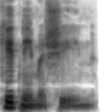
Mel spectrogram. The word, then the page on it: kidney machine: British English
